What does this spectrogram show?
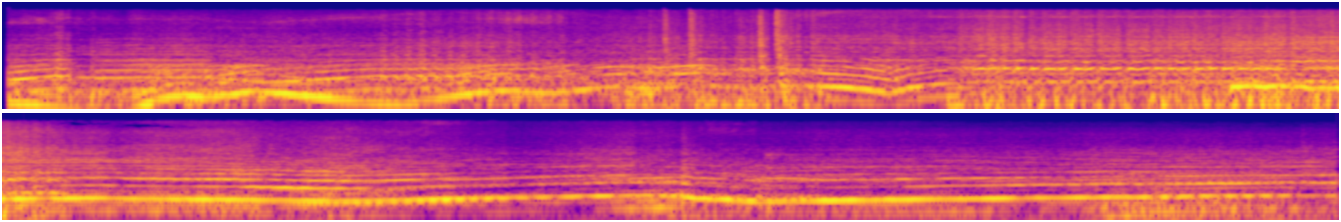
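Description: A car engine being revved, its pitch swinging up and down several times, with a few sharp pops a little before four seconds in. From about six seconds in it holds a steadier pitch with small dips and rises.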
